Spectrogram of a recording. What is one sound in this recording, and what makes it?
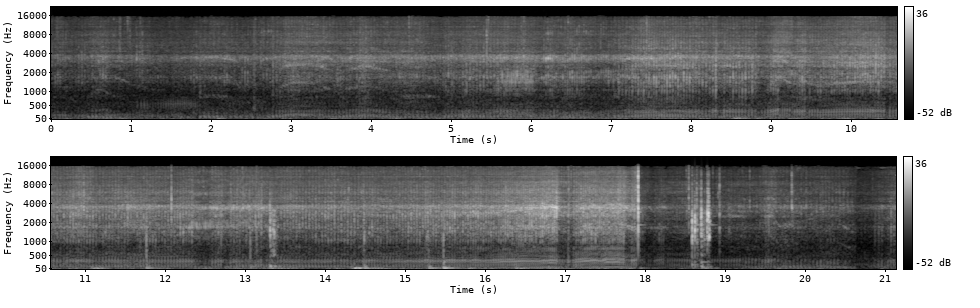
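A dirt bike engine revs and putters up close.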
